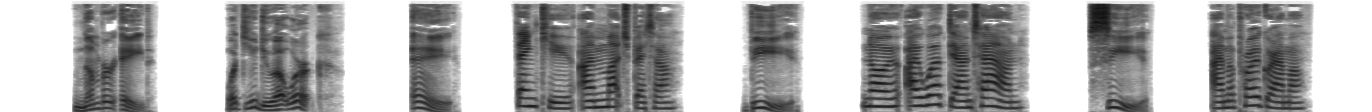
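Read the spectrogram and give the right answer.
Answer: C: I'm a programmer.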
